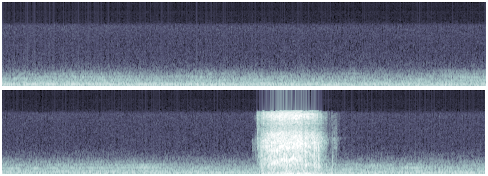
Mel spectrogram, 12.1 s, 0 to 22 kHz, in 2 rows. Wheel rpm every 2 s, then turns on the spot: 0, 0, 0, 0, 40, 0.
none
